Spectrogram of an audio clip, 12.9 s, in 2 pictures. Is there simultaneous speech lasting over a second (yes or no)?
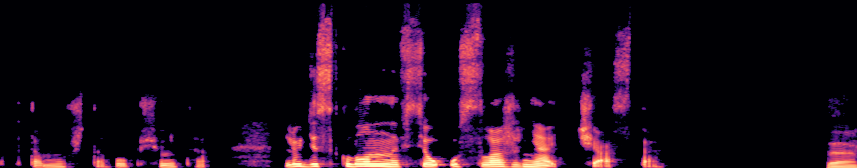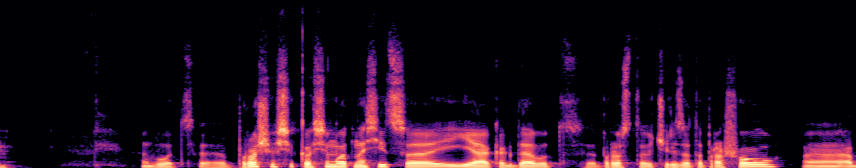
no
